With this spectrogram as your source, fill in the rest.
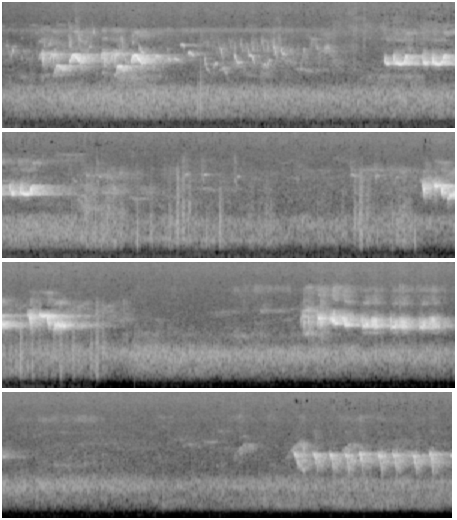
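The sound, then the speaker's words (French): Several song thrushes sing together in overlapping phrases, bright fluting bursts recurring every few seconds that drown out the other birds, over a steady hum of birdsong, with no voices. “Et ça dure, euh, on va dire, euh, quelques minutes, un quart d'heure, et hum, vraiment on n'entend plus que les grives.”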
